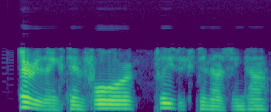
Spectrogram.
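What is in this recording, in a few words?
EMS Dispatch; wake; p25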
